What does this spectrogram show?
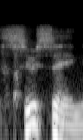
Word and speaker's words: Tzusing: 2 releases, and I'm going back with Susing again. That's spelled Tzusing.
